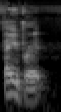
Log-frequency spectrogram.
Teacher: this favorite as we'll see is often reduced to two syllables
